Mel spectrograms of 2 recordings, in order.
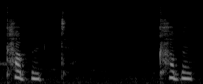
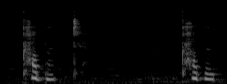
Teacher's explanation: in this word, the P is silent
